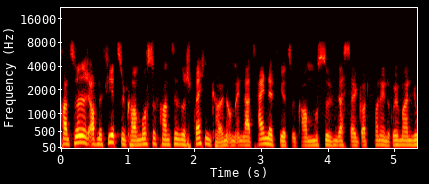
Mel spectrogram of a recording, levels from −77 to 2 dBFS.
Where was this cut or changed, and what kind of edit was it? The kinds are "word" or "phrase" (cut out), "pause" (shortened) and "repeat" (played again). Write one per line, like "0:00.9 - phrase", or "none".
0:04.1 - word

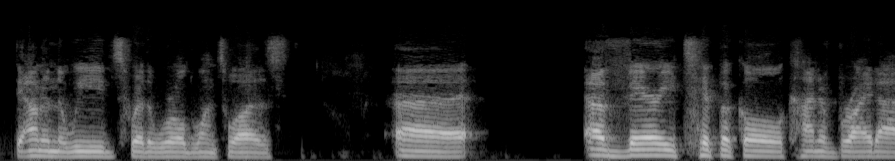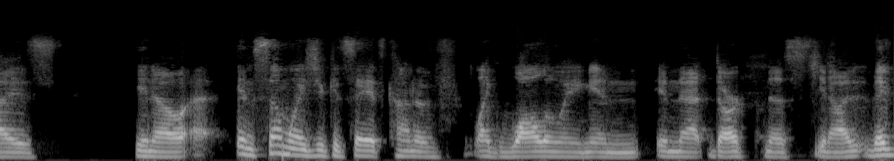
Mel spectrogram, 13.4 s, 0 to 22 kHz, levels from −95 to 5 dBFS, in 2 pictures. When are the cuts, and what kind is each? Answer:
none

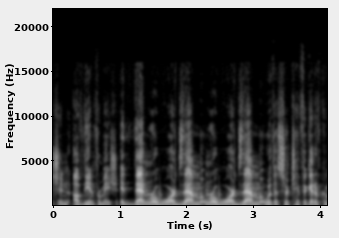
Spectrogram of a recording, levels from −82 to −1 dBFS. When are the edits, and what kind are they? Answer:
0:02.3 - repeat

